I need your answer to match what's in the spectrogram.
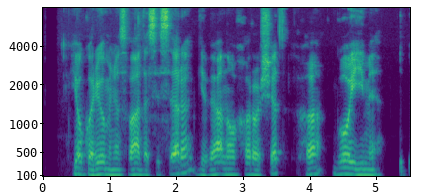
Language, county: Lithuanian, Kaunas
